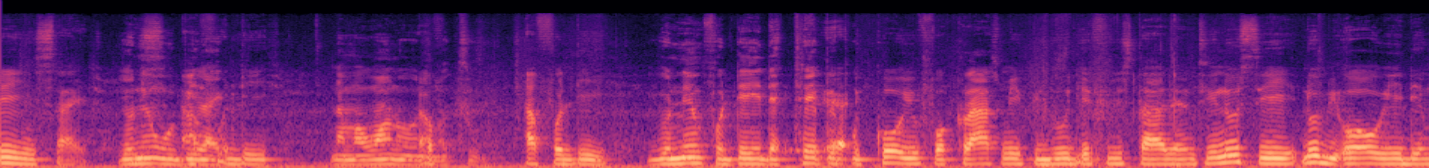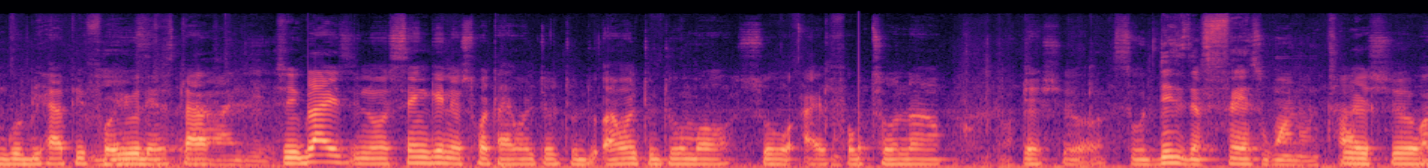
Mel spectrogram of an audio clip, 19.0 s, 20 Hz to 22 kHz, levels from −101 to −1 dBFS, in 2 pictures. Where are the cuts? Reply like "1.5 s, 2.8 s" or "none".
5.7 s, 11.6 s, 15.3 s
